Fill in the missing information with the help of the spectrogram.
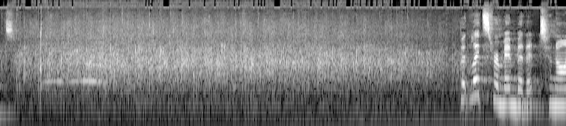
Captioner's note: applause form the crowd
